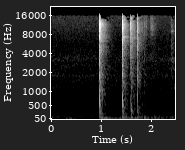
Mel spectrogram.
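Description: Clicks from a MacBook Pro being worked by hand as a folder is being deleted: one sharp click about a second in, then four quicker, quieter clicks.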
